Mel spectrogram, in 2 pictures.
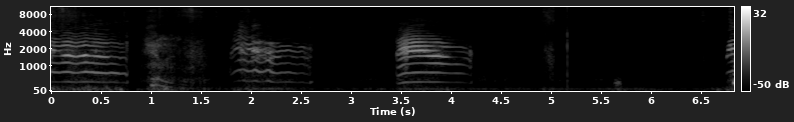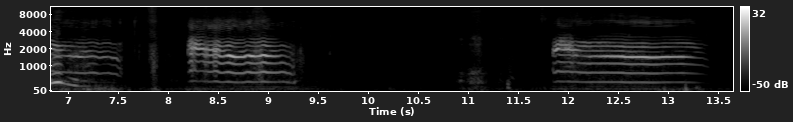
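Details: A male Bengal cat (Bengal mother, tomcat father) meows again and again outdoors while being coaxed to go inside; each call is a drawn-out, rising-then-falling wail.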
